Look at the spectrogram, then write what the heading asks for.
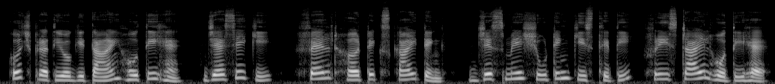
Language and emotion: Hindi, neutral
